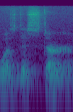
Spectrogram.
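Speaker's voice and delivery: ordinary delivery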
